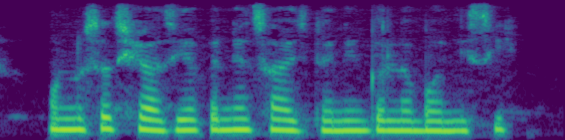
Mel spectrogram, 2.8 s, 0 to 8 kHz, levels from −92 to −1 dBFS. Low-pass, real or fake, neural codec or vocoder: 7.2 kHz; real; none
